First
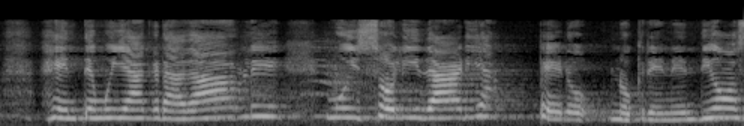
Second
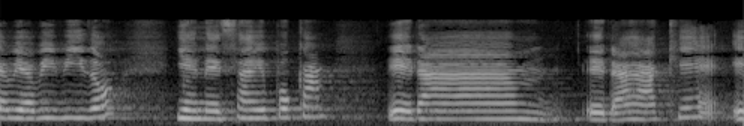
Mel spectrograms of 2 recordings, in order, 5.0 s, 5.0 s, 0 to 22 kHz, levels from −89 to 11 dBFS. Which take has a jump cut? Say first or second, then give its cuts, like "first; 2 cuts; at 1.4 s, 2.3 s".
second; 1 cut; at 2.9 s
